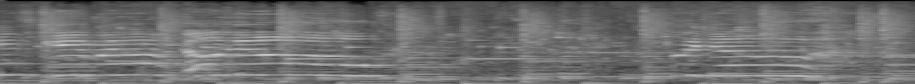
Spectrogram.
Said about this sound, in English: Bubbles came out.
